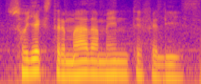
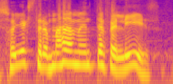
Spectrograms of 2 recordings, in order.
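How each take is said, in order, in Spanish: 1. Se dice con un tono plano y sin sentimiento. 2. Se dice con una emoción viva y sentida. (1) "con ese tono de voz" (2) "sentirlo y vibrar con esa emoción"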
